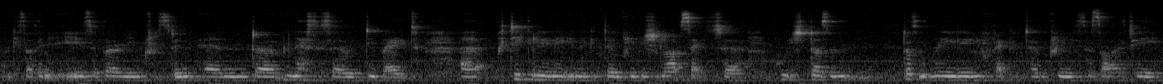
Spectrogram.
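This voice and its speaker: Woman in her 30s from bangladesh, even pitch, thinks out loud in an interview, echoey and far from the mic. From born in Bangladesh, moved to the UK as a child. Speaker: arts fellowship participant, artist educator. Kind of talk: reflective interview testimonial. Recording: roomy, distant mic, clearly noisy.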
